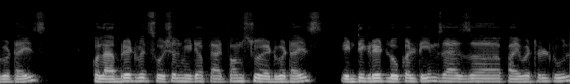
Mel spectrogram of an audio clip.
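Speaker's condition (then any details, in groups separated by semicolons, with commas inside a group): No condition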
